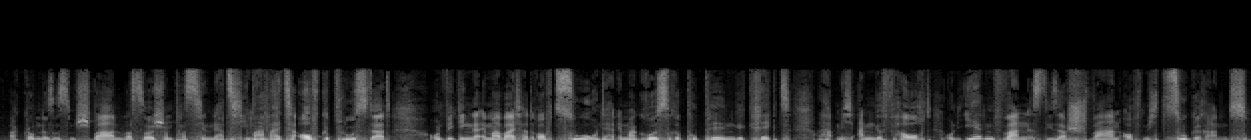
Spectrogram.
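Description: A man's voice: sits high, husky, no echo. A man preaching a sermon, who tells funny stories and speaks straight to his listeners with questions. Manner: humorous storyteller. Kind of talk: sermon with personal anecdote.

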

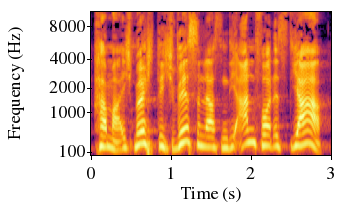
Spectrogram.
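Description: Preacher doing a gushing overjoyed church guy, high and loud, exclaiming. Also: expressive, moderate pace, full character voice. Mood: ecstatic. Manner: exclaiming, emotional. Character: overjoyed man gushing to his pastor.

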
